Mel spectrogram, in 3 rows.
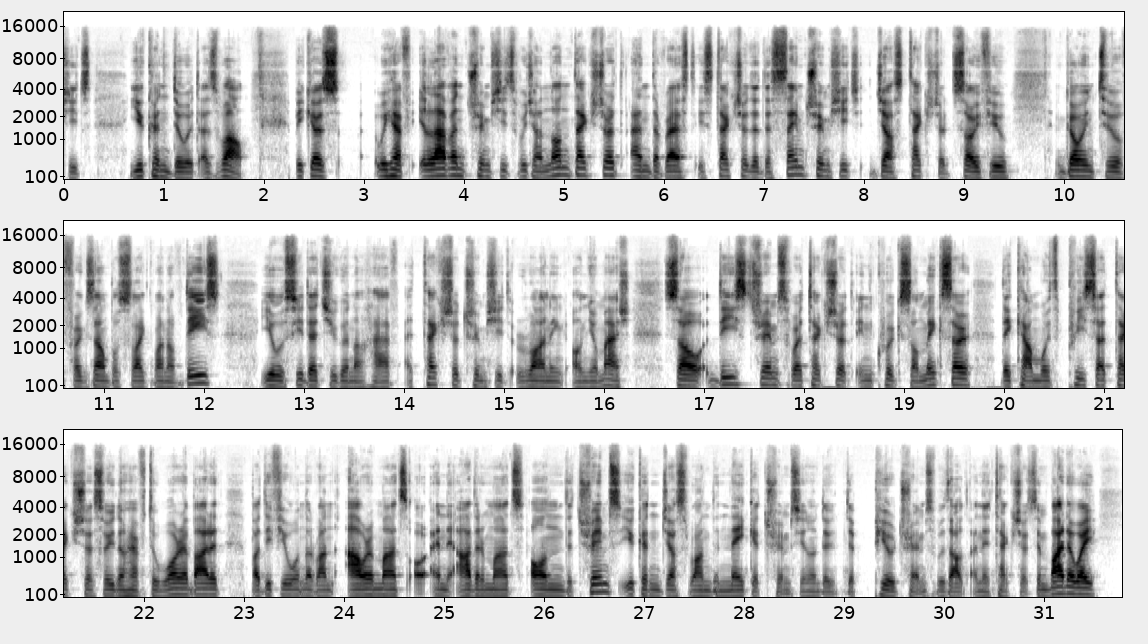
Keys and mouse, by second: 0.3 Tab, 0.5 middle click, 1.1 d, 26.5 Tab.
